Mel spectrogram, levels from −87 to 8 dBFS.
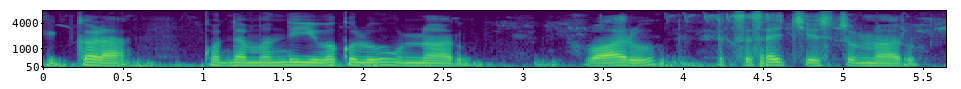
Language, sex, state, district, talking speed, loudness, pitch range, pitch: Telugu, male, Telangana, Mahabubabad, 75 wpm, -16 LUFS, 130-150 Hz, 140 Hz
